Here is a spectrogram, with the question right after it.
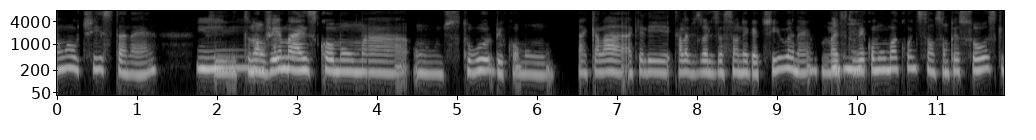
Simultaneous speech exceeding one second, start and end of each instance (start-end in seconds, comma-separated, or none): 1.9-3.1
